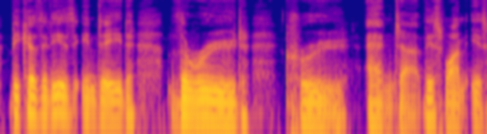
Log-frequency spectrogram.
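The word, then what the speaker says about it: Roux'd: album by Rude yes rude intentions is the name of their new album and rude by the way is spelled r-o-u-x apostrophe D which I think is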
